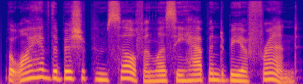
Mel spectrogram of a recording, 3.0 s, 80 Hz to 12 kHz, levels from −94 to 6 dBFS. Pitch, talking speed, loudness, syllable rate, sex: 195 Hz, 255 wpm, -17 LUFS, 5.8 syllables/s, female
